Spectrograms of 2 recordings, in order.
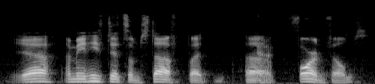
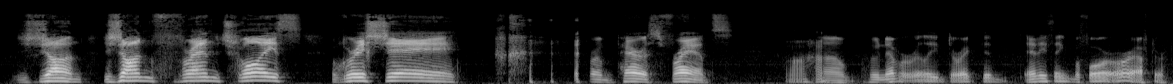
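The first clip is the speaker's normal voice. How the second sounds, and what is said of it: Put-on French accent. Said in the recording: “Say it with the accent.”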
